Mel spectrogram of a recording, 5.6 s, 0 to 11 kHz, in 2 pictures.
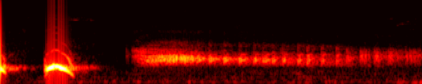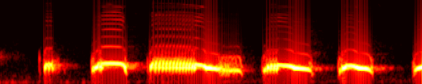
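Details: Spotted dove in 'kuk 3' style: two coos, a faint trembling buzzy sound lasting about two seconds, then a complete phrase of mellow coos with one long drawn note.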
